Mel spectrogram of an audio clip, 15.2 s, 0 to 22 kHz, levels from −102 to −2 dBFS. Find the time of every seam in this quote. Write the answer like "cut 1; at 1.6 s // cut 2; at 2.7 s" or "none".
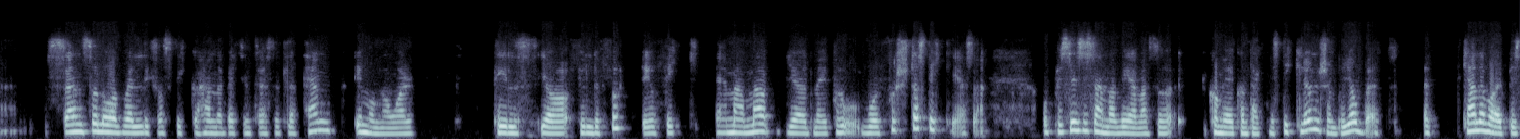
cut 1; at 8.3 s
